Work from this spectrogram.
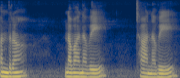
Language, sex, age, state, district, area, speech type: Sindhi, female, 45-60, Rajasthan, Ajmer, rural, spontaneous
